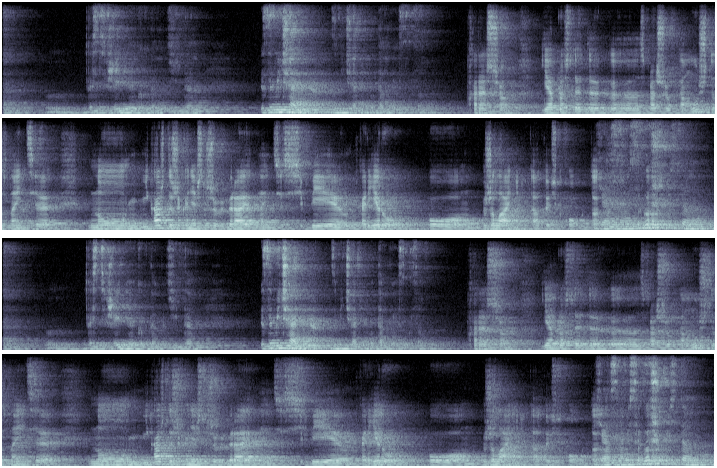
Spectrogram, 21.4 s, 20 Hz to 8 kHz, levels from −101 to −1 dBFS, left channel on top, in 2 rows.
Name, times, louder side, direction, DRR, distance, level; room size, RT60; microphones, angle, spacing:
voice 1, 0.7-2.9 3.9-6.4 19.6-21.2, equal, 40° right, 3 dB, 5.2 m, -26 dB
voice 2, 7.0-16.7 17.1-20.0 20.3-20.5, left 1 dB, 40° left, 2 dB, 2.8 m, -26 dB
27.0 x 14.0 x 8.4 m, 2.4 s
head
